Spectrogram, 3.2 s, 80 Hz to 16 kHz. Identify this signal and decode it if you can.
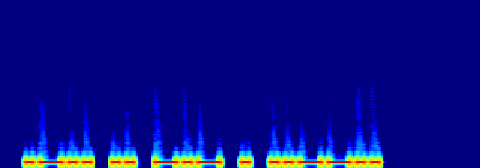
Morse code, heard as a keyed tone, about 25 wpm, 700 Hz. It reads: LIKE?
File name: practice / 25wpm / Sentences with 3-Word Phrases - 25wpm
